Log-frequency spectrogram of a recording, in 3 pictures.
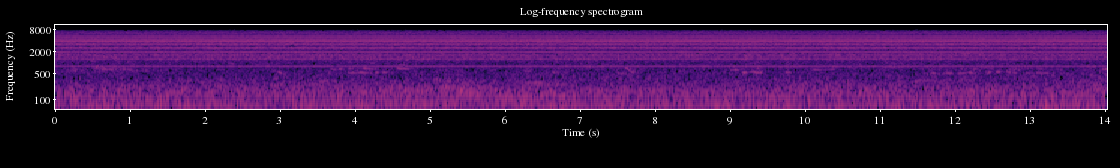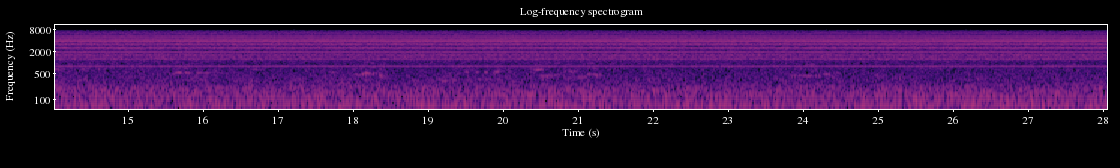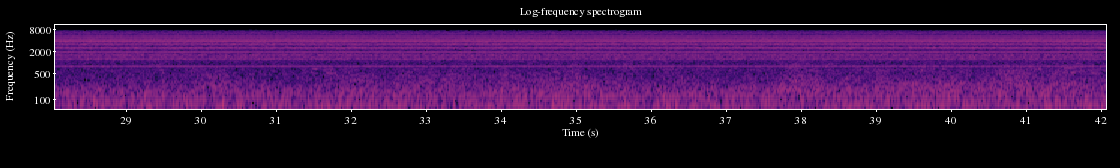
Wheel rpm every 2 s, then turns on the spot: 0, 0, 0, 0, 0, 0, 0, 0, 0, 0, 0, 0, 0, 0, 0, 0, 0, 0, 0, 0, 0.
none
